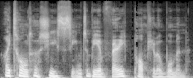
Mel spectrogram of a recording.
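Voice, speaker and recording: A man reading his own short stories as a scripted narration, in deliberate, emphatic short phrases. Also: low-pitched, darkish tone, breathy edge.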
